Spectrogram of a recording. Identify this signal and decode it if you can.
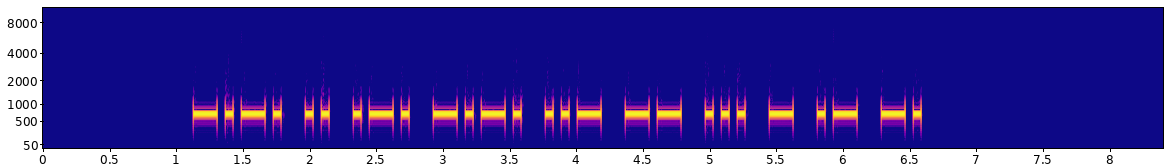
Morse code, heard as a keyed tone, about 20 wpm, 700 Hz. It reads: CIRCUMSTAN
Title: Build A Word - 5 Letters At A Time - 12-Letter Words - 20wpm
